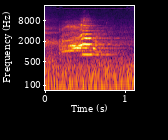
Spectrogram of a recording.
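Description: A goose honks once in a drawn-out, fairly close call at a winter market garden, rising and fading within about a second over faint outdoor background.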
